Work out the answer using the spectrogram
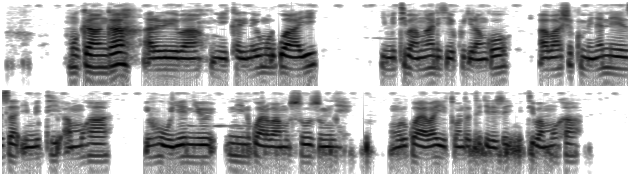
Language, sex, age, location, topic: Kinyarwanda, male, 25-35, Nyagatare, health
